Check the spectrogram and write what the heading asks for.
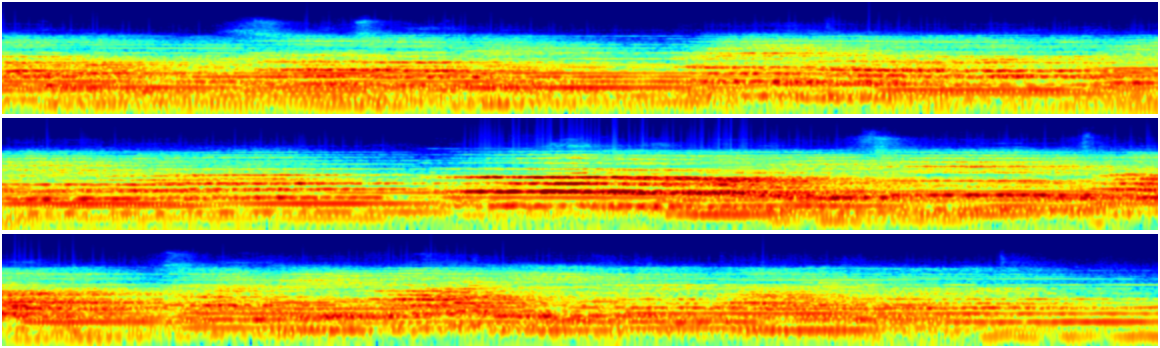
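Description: Choir singing a slow sacred piece in long held chords, swelling to its loudest about halfway through.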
